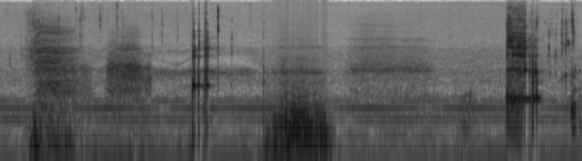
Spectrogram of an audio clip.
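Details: Close-up belching after gulping foamy soda: a long, loud, low burp follows gulping and heavy breathing, with a faint steady hum behind.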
